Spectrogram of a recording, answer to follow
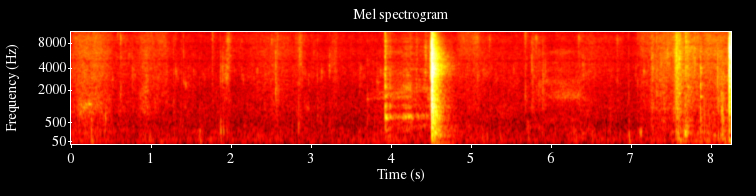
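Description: Faint handling noises, then a single sharp clack about four and a half seconds in: a kitchen knife set down on a plastic cutting board.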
